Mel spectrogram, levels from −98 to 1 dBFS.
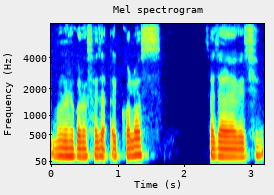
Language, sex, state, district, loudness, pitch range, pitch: Bengali, male, West Bengal, Malda, -18 LUFS, 115-130 Hz, 120 Hz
